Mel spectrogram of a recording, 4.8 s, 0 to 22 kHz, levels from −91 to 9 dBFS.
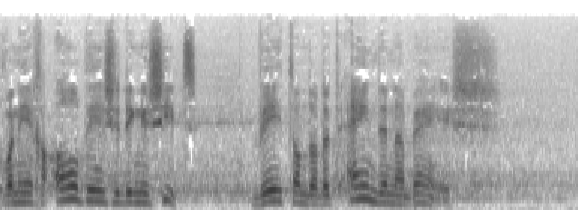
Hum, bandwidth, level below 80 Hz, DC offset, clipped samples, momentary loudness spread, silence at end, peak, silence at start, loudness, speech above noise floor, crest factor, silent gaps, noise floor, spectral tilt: none; 15.5 kHz; -66 dBFS; under 0.1%; under 0.1%; 11 LU; 0 s; -6 dBFS; 0 s; -23 LUFS; 22 dB; 20 dB; none; -46 dBFS; -2.5 dB/octave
